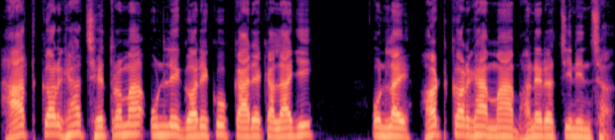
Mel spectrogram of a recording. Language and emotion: Nepali, neutral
